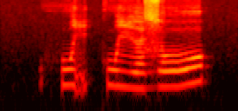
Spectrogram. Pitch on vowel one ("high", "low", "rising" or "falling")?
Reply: rising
